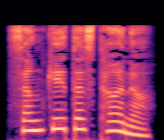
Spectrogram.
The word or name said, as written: ಸಂಕೇತಸ್ಥಾನ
